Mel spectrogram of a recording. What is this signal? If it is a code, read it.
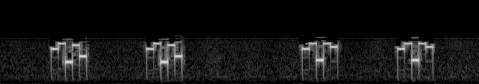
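Five-tone selective call (ZVEI), heard as quick runs of five tones, tones of about 70 ms. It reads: 88104 88104 88229 88229
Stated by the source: SDR-received ZVEI five-tone call 88102.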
